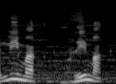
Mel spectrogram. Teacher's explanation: propia del dialecto quechua hablado en la costa centro sureña peruana donde el fonema r era sustituido por l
